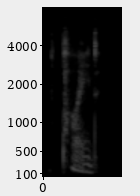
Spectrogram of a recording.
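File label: "pied", British English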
